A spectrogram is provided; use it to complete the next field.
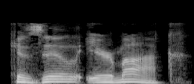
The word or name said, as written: kizilirmak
